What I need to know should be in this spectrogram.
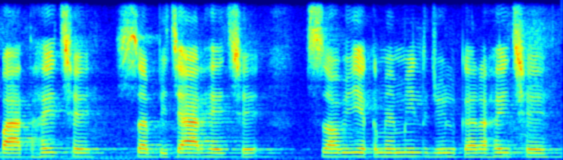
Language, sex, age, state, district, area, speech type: Maithili, female, 60+, Bihar, Madhepura, rural, spontaneous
